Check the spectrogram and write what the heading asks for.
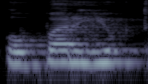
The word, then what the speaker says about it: उपर्युक्त: होता है ऊपरयुक्त दोस्तों उपरोक्त शब्द गलत है उपर्युक्त शब्द ही शुभ माना जाता है इसी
